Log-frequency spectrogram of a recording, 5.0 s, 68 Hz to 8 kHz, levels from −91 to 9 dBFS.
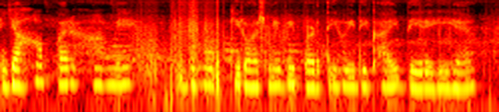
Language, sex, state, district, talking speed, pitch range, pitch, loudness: Hindi, female, Chhattisgarh, Bilaspur, 155 wpm, 195-220 Hz, 210 Hz, -21 LUFS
